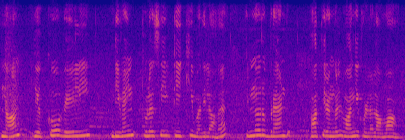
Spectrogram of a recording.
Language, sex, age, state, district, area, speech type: Tamil, female, 18-30, Tamil Nadu, Sivaganga, rural, read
